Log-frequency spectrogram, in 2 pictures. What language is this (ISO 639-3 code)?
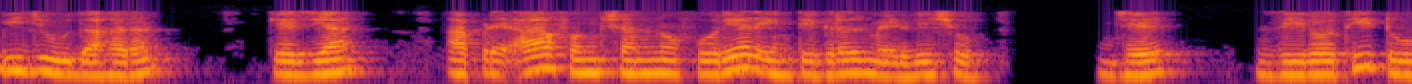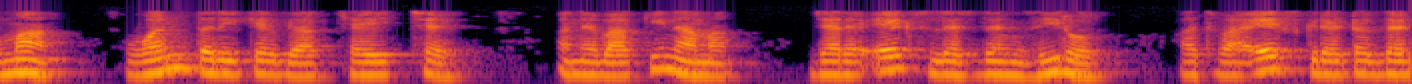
guj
